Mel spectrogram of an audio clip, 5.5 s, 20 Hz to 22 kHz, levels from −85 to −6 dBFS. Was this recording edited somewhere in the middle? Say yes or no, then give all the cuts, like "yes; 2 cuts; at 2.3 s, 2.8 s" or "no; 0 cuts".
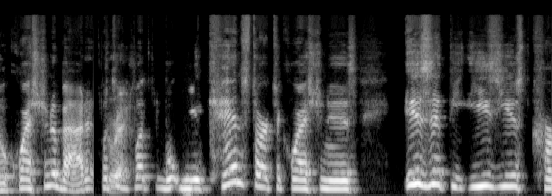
yes; 1 cut; at 0.9 s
